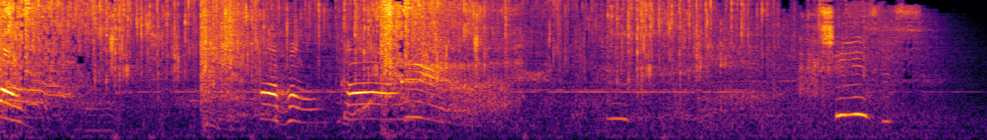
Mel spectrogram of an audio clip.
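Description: A man screams and groans in pain.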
